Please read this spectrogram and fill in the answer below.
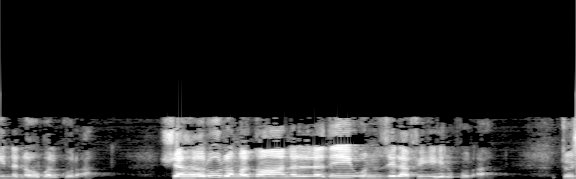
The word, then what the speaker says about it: Ramadan: They may pronounce it wrong. Ramadan, with a dot.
